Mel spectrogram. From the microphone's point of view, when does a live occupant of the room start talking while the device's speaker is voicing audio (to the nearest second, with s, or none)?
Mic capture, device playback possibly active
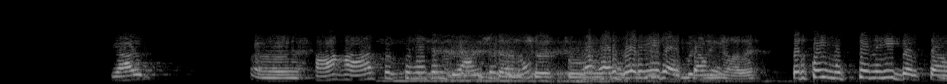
4 s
